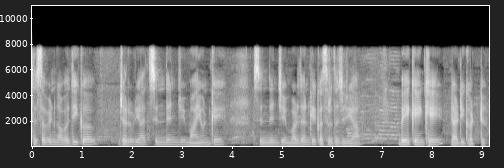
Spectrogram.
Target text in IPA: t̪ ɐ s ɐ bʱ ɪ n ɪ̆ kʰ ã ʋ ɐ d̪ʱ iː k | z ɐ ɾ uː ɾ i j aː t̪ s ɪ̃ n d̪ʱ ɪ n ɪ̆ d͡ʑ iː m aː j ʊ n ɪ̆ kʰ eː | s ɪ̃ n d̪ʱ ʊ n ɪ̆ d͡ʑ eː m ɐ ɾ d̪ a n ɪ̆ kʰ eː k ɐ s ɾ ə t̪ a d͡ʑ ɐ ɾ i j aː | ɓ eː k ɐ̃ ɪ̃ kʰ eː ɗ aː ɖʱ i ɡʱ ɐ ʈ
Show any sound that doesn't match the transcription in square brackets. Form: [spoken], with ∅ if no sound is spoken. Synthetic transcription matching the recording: t̪ ɐ s ɐ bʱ ɪ n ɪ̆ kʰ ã ʋ ɐ d̪ʱ iː k | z ɐ ɾ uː ɾ i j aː t̪ s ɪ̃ n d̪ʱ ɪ n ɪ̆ d͡ʑ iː m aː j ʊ n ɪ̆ kʰ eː | s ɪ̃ n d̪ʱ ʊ n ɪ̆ d͡ʑ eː m ɐ ɾ d̪ [ə] n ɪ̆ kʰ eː k ɐ s ɾ ə t̪ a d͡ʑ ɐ ɾ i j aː | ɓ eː k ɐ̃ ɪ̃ kʰ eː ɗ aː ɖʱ i ɡʱ ɐ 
